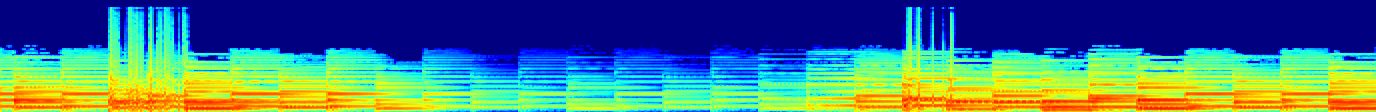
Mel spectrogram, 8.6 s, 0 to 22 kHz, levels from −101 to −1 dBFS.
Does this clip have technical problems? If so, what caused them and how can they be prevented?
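Yes. Processor overload crackle appears from 0.68 to 1.17 s and again from 5.67 to 5.95 s. The processor repeatedly missed its buffer deadlines and the missed blocks were skipped. The rapid tiny gaps, consistent with buffers of around 3 ms, create a gritty tearing. A larger buffer or a lighter processing load would prevent it.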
